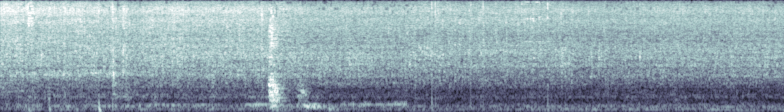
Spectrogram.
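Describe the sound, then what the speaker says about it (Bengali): Potatoes frying in hot oil tempered with black cumin in a kadai, a steady broad sizzle running throughout with a brief sharper burst of spatter near the middle, no voices. "কড়াইয়ে তেলটা ভালো করে গরম হয়ে গেছে, কালো জিরে ফোড়ন দেওয়া হয়েছে। এবার আলুগুলো দিয়ে দেব।"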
